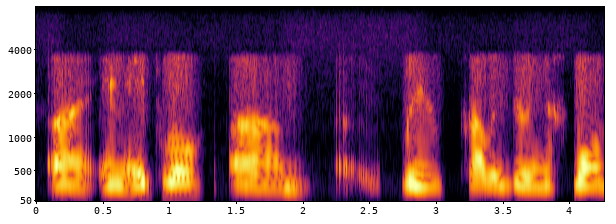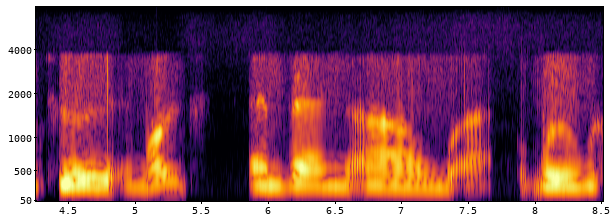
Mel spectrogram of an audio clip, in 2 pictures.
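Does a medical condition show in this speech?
Yes: cerebral palsy; congenital, balance and coordination problems, used walker, walked unassisted near age four, left hand paralyzed; left hand rehabilitated through guitar playing, wide flat guitar neck felt therapeutic; speech affected in childhood, countless speech therapy sessions, now speaks as heard today.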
